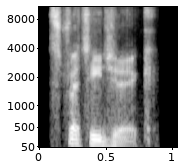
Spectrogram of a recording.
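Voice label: "strategic", British English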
